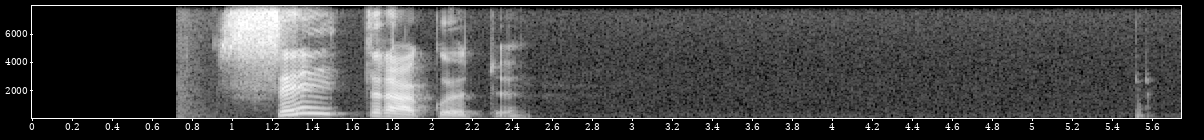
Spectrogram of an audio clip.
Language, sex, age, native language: Icelandic, female, 70-79, Icelandic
